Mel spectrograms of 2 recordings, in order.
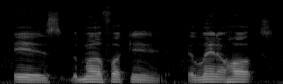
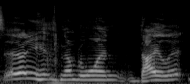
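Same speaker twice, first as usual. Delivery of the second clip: ordinary talk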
